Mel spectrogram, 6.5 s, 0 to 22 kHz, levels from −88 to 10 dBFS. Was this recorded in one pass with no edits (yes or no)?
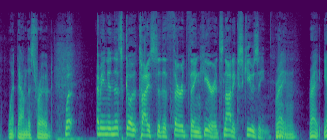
yes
